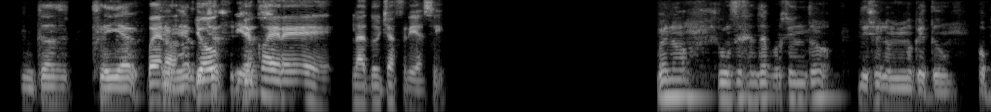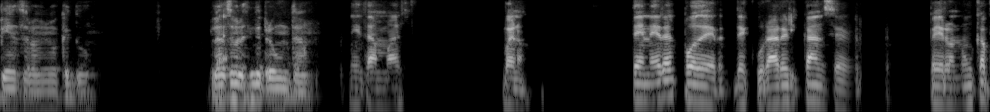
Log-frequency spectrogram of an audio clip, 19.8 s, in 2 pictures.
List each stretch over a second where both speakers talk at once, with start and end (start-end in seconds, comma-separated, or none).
1.4-2.8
